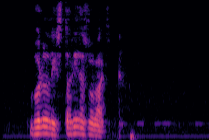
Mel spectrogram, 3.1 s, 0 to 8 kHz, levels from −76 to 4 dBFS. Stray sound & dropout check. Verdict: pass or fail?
fail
